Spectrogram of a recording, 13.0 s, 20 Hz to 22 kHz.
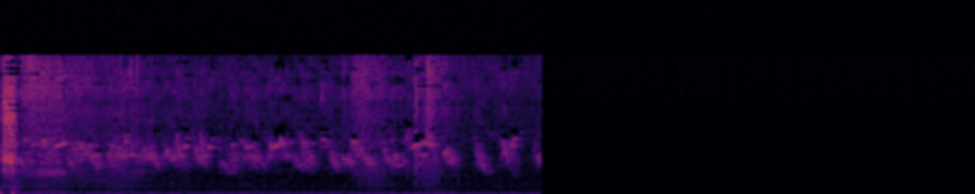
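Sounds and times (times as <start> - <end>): small bird chirping: 0.0 - 7.2.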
